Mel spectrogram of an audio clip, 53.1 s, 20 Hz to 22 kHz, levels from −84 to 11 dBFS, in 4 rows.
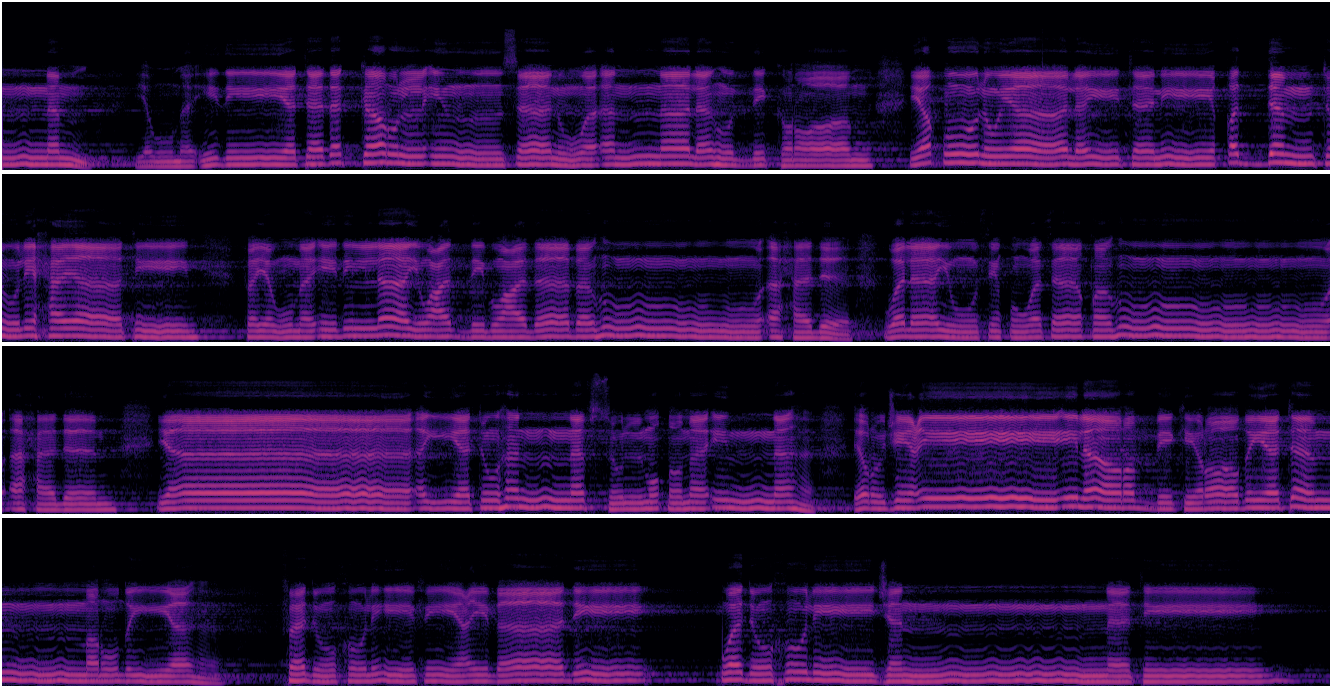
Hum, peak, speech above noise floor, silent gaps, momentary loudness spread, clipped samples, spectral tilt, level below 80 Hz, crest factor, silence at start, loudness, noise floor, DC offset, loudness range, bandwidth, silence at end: none; -20 dBFS; 26 dB; none; 10 LU; under 0.1%; -5.5 dB/octave; -82 dBFS; 16 dB; 0 s; -37 LUFS; -63 dBFS; under 0.1%; 7 LU; 10.5 kHz; 0.3 s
